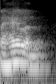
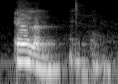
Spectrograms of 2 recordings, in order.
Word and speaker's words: Hellen: Hellen itu bacanya bukan Helen. Ellen.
